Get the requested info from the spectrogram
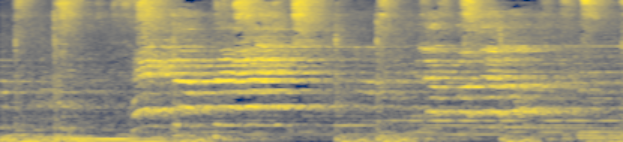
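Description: A woman singing a gospel song live into a microphone over a band with a heavy bass line, holding sung notes of about a second each.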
